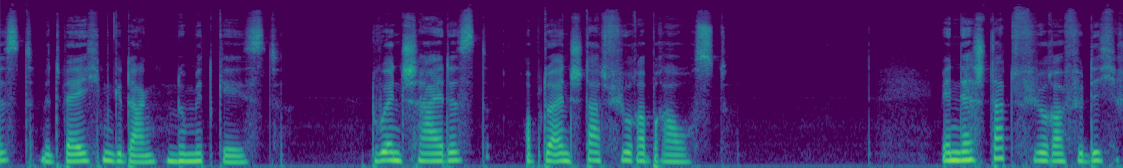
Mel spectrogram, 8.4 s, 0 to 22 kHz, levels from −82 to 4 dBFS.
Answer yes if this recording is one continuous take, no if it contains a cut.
yes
